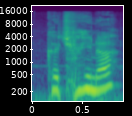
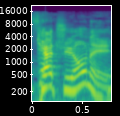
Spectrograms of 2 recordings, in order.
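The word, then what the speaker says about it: Caitríona: So an I-O sound together makes an E sound, so it's just Katrina.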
